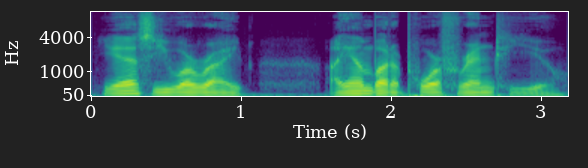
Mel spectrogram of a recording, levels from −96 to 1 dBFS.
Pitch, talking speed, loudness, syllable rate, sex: 90 Hz, 225 wpm, -17 LUFS, 5.1 syllables/s, male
